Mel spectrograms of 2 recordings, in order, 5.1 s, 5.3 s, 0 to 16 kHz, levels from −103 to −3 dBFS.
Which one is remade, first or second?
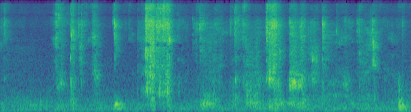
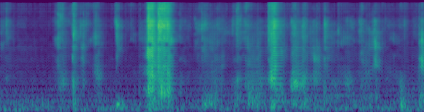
second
